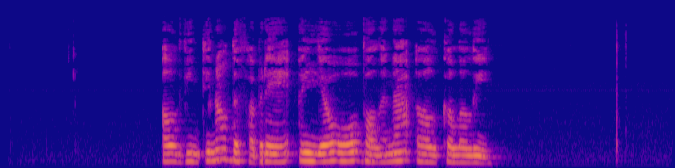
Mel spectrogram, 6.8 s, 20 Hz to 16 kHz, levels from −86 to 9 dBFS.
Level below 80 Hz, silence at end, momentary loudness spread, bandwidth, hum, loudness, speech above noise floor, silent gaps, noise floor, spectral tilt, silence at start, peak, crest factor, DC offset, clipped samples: -78 dBFS; 1.85 s; 8 LU; 11 kHz; none; -27 LUFS; 49 dB; none; -75 dBFS; -6.5 dB/octave; 1.6 s; -10 dBFS; 18 dB; under 0.1%; under 0.1%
